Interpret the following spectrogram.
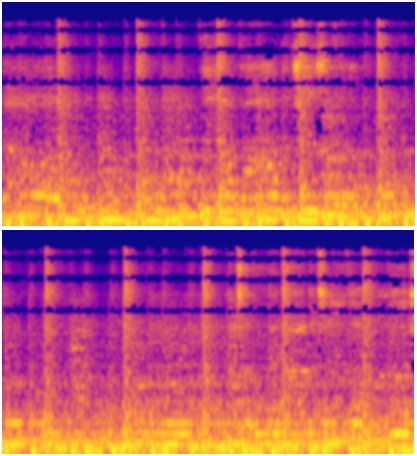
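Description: Live rock band playing: electric guitars and a drum kit keeping a steady beat, with a singer, heard from among the audience in a small club.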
